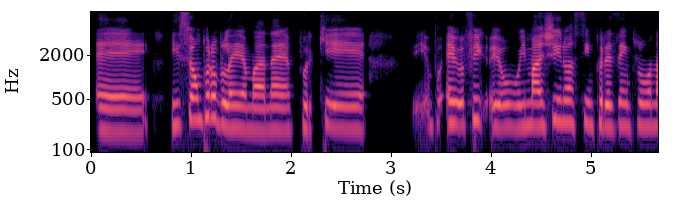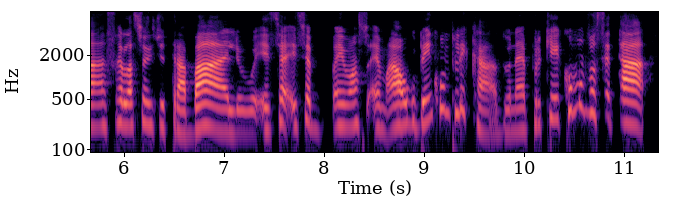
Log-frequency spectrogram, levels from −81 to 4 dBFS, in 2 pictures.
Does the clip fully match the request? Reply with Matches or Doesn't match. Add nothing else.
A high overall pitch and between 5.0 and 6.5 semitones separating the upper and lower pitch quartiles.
Doesn't match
